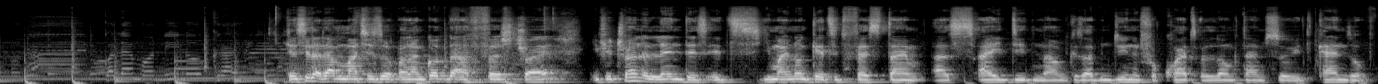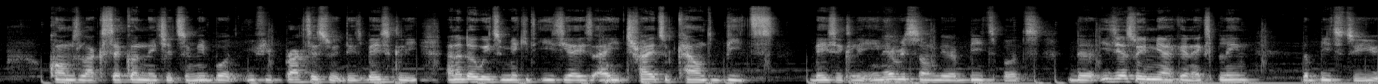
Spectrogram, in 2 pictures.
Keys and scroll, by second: 5.2 space.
